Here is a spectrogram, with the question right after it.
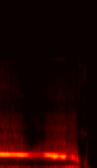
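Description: A person whistles to imitate an incoming artillery shell, one sustained tone that slides gently downward and then cuts off, close and alone.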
